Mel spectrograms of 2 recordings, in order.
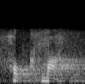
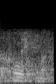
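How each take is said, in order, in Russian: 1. Произносится с ивритским произношением. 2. Произносится с русским произношением.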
